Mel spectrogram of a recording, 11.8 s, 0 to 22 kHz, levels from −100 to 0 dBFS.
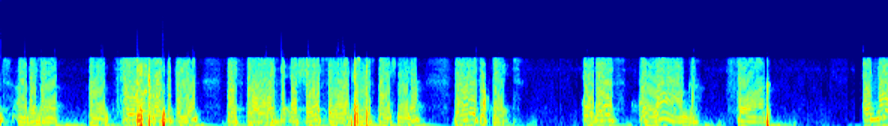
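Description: Integer overflow runs through the whole speech clip. The signal was driven about 13 dB past the integer limit, so around 7 percent of samples wrap to the opposite sign instead of being held at the ceiling. Each wrapped peak jumps across the full range, producing cracks on the loud parts of the speech that are sharper and more broken than ordinary clipping.

The GSM full-rate codec is also present for the full length, and its damage is plainly audible. The band stops at 4 kHz, and the sound is consistent with the 13 kbit/s full-rate coder. That coder feeds a vocal-tract filter with regularly spaced pulses, and it keeps only every third excitation sample. The result is a buzzy, gravelly roughness over all of the speech.

GSM bit errors strike in five bursts, where corrupted filter, pitch or gain parameters reached the decoder and distorted the decoded frames:

1. From 1.80 to 2.21 s, between "there's a um" and "the gun".
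2. From 4.60 to 4.91 s.
3. From 6.42 to 6.55 s, just after "then there's".
4. From 8.24 to 8.33 s, just before "a log".
5. From 10.05 to 10.27 s.

Each burst breaks the speech into squawks, pops and gargling for the length of the bad patch. The first burst is the longest.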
